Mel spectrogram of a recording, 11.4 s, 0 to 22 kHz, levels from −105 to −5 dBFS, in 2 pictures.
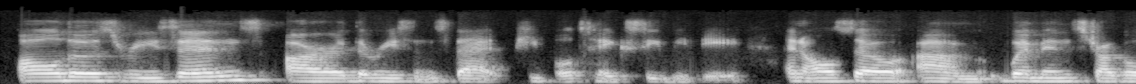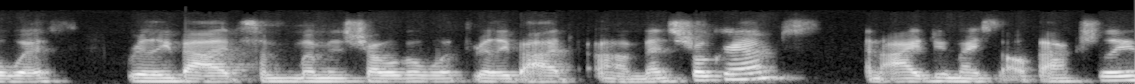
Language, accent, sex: English, American, female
